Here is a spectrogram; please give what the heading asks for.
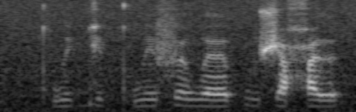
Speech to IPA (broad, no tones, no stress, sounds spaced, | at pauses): kʷʼ e ɡ e kʷʼ e f œ w ɜ p u ʃ ə ħ ə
